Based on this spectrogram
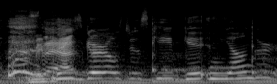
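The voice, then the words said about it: Imitates another person's voice. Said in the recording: “This impersonation is for Alexis.”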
